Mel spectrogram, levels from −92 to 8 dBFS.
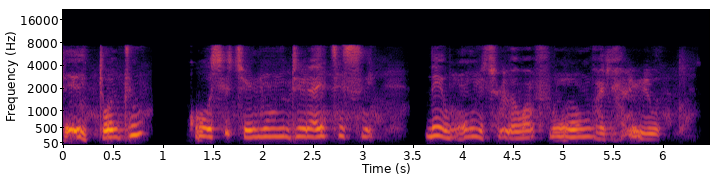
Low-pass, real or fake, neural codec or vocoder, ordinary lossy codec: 7.2 kHz; fake; codec, 16 kHz, 1 kbps, FunCodec, trained on LibriTTS, 50 frames a second; AAC, 48 kbps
